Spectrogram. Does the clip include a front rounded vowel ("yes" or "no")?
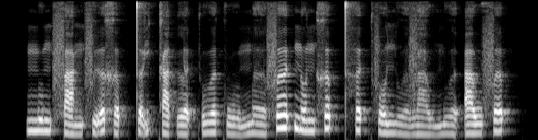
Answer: no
